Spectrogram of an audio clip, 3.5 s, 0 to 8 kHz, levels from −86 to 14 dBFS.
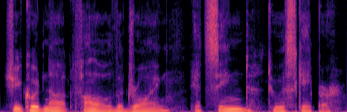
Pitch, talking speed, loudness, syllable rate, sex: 120 Hz, 190 wpm, -18 LUFS, 5.1 syllables/s, male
